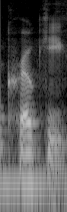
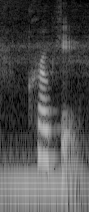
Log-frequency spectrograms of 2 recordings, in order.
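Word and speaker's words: croquis: tracing paper over the skirt area of the croaki. Croaki is spelled C R O I'll write it here so you see it. C R O Q U I S croaki.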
